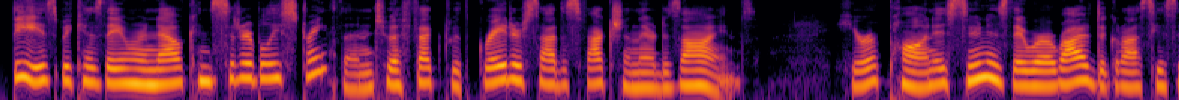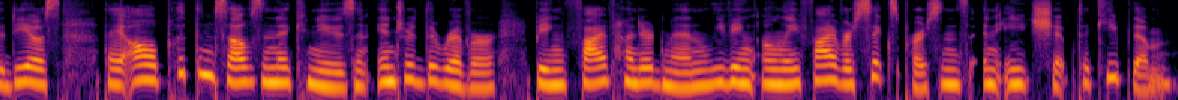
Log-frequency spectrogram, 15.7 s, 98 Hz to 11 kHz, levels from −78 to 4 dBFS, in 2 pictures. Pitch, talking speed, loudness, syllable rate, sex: 220 Hz, 195 wpm, -18 LUFS, 5.9 syllables/s, female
